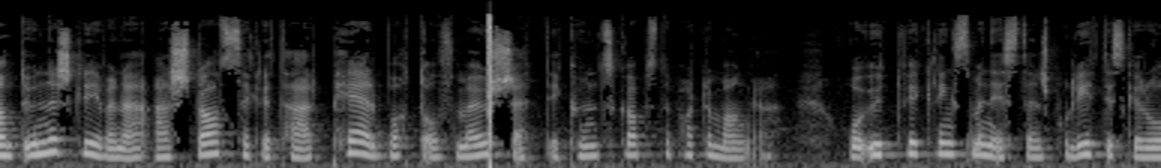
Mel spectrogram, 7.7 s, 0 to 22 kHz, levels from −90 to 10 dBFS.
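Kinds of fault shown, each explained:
Uninitialised buffer: At 3.26 s the speech is hit by a short, very loud burst of harsh digital noise lasting about 21 ms. A block of audio was sent to the output before anything had been written into it, so whatever data was left over in that memory was played as if it were samples. The burst's length fits a single 1024-sample buffer.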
